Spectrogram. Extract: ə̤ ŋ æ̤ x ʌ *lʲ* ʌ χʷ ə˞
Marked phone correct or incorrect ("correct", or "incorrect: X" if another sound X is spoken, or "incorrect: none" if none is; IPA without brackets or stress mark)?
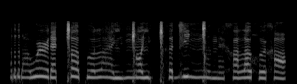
incorrect: lˠ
